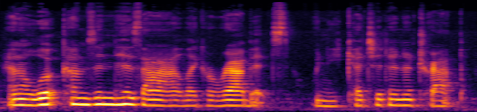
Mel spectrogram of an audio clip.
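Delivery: ordinary delivery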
